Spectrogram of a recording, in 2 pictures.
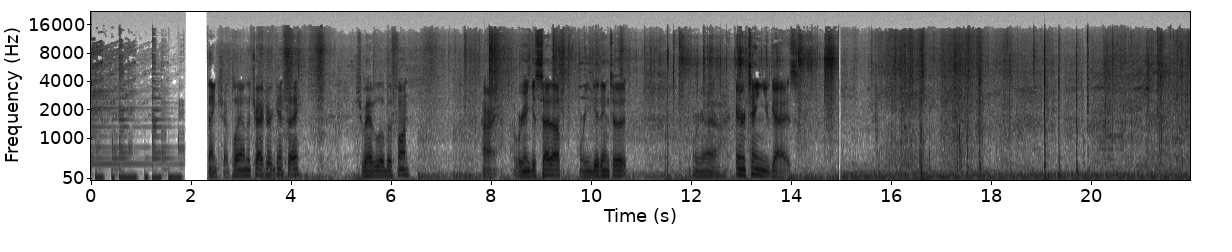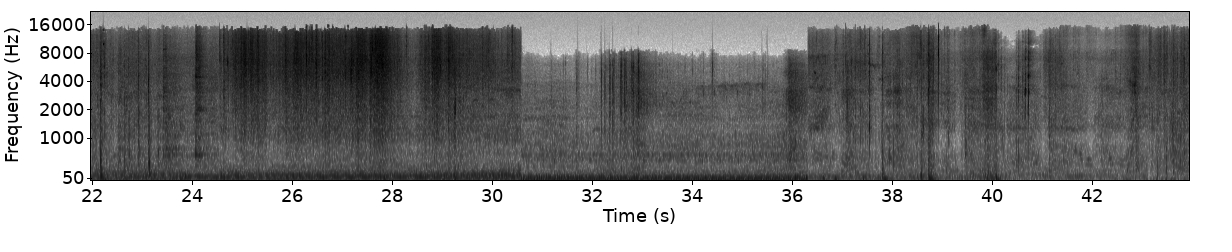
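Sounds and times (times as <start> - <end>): steady low hum: 3.0 - 42.6
leaves and twigs rustling: 3.3 - 30.6, 36.4 - 43.9
clicks and knocks on branches: 15.6 - 30.6, 36.7 - 41.4.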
